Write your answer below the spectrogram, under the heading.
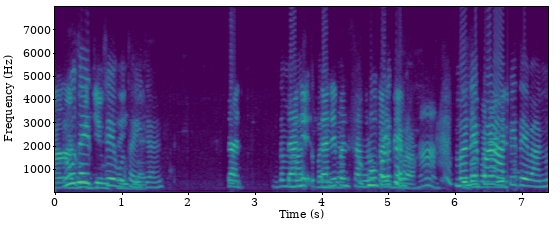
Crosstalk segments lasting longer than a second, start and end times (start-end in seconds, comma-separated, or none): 3.5-5.2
